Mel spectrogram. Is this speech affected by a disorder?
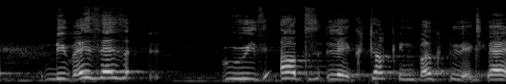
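Yes: cerebral palsy.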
